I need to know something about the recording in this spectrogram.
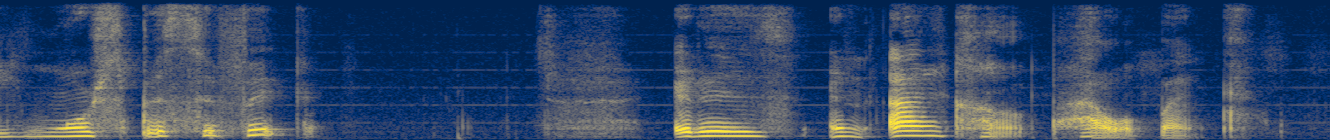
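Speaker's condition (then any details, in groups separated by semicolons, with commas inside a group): Cerebral palsy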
